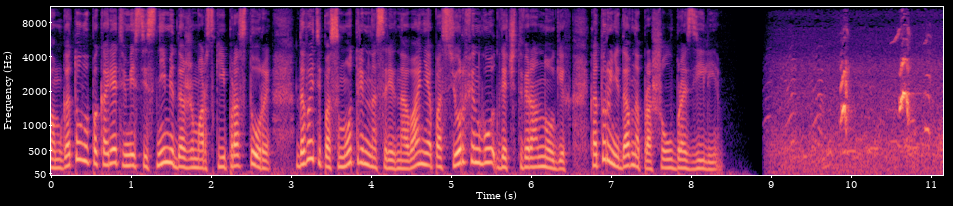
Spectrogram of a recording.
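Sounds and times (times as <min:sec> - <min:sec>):
speech: 0:00.0 - 0:08.5
dogs yelping at a dog surfing competition in Rio de Janeiro: 0:09.0 - 0:11.1.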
